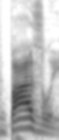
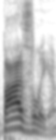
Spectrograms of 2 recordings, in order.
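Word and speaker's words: Boushley: with this one because it's not spelled the way it's pronounced you see that b o u s h l y but I think it's Bosley is how it's pronounced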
